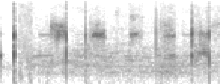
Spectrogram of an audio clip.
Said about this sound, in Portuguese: a senhora está apertando o botão do telefone, eu não estou conseguindo te ouvir.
